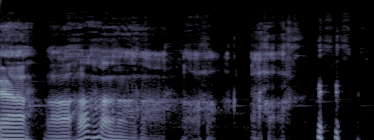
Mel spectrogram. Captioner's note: laughs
